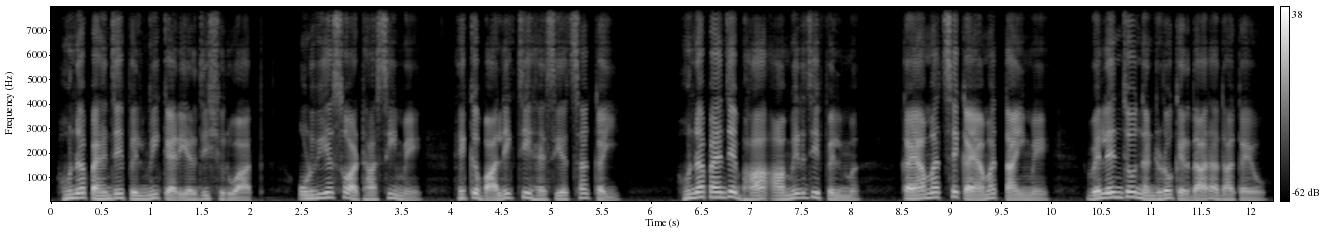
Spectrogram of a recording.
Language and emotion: Sindhi, neutral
